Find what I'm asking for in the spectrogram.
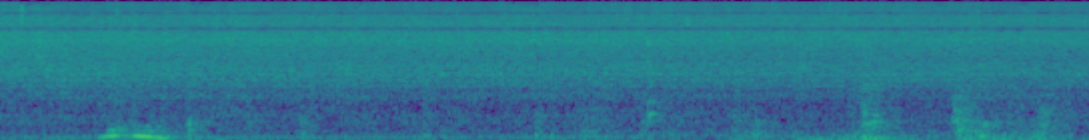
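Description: Steady, faint sizzling hiss of meat frying in a pan, continuous throughout with a few soft clinks and brief murmurs in the background.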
